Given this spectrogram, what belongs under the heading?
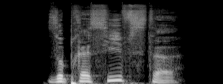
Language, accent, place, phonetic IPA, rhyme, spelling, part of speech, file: German, Germany, Berlin, [zʊpʁɛˈsiːfstə], -iːfstə, suppressivste, adjective, De-suppressivste.ogg
- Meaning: inflection of suppressiv: 1. strong/mixed nominative/accusative feminine singular superlative degree 2. strong nominative/accusative plural superlative degree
